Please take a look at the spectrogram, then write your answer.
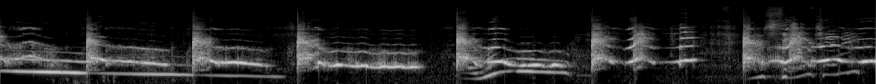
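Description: A dog howls and yips in drawn-out, rising wails alongside a person singing a song, the two trading and overlapping phrases up close.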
